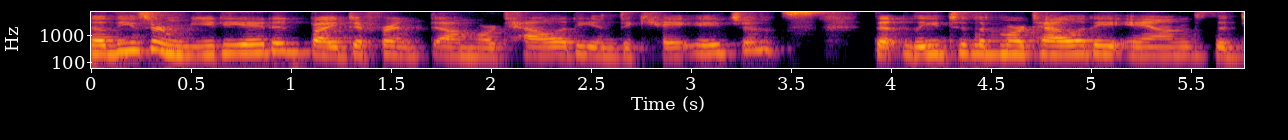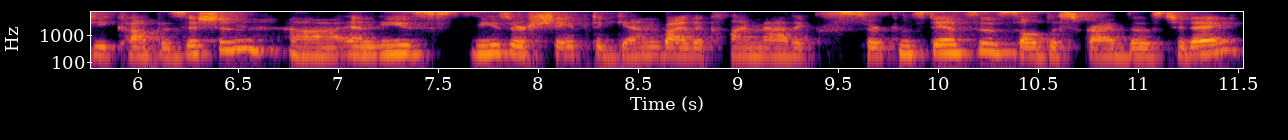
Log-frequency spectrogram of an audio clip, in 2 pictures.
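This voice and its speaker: Speaking fairly quickly with hardly any pauses, the woman has a medium-pitched, dark, mellow, somewhat breathy voice and ordinary pitch variation. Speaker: professor, ecologist. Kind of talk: lecture. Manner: fast.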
